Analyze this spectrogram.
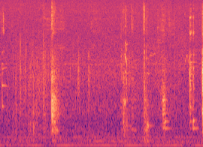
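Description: A glass bottle clinks down on a counter.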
